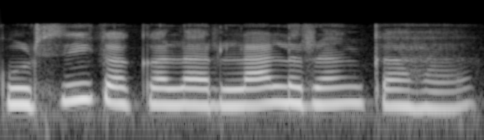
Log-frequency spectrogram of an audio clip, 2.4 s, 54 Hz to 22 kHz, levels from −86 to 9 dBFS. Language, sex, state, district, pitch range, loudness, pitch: Hindi, female, Jharkhand, Palamu, 240-265 Hz, -12 LUFS, 250 Hz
